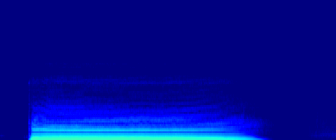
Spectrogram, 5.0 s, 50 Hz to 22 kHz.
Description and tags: Sax Tenor - E3
Part of the Good-sounds dataset of monophonic instrumental sounds.
instrument::sax_tenor
note::E
octave::3
midi note::40
good-sounds-id::5006
neumann-U87, tenor, single-note, multisample, sax, E3, good-sounds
